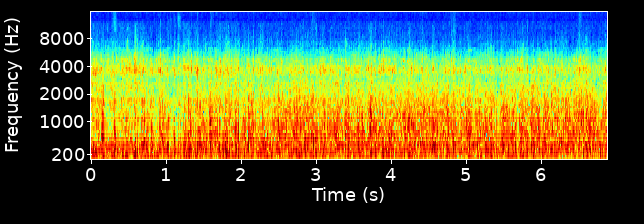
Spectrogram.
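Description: Steady wind rush on the microphone of a camera riding on a moving road bike, with the hum of tyres on tarmac underneath.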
